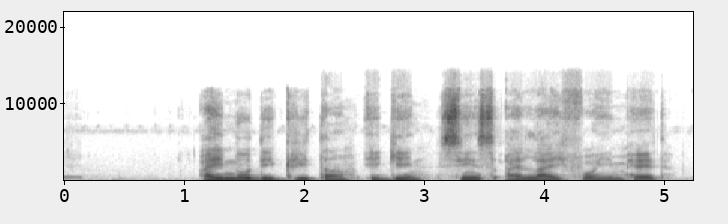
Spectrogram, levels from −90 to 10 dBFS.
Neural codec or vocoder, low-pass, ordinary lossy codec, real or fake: none; 14.4 kHz; none; real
